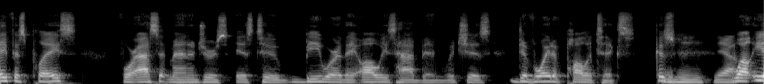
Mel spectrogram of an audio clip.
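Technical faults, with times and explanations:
Nothing stood out on listening to this speech clip, which came through a call path with the band-limited sound of an Opus stream at around 32 kbps.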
